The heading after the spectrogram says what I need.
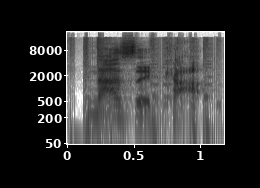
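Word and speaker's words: なぜ: As for big enemies, then we have Nazeka. Naze, we have seen it before, is the word accented on the first syllable.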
